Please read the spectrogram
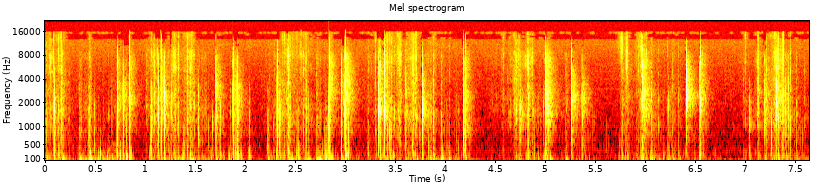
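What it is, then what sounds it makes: Gift-wrapped paper tube. Fingertips and nails scratch and tap the wrapping paper on a long, red, Christmas-paper-wrapped cylinder, likely a hollow cardboard tube, held horizontally. Quiet, dry bursts of papery crinkling and rustling alternate with soft taps, each dying away instantly with no ring.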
